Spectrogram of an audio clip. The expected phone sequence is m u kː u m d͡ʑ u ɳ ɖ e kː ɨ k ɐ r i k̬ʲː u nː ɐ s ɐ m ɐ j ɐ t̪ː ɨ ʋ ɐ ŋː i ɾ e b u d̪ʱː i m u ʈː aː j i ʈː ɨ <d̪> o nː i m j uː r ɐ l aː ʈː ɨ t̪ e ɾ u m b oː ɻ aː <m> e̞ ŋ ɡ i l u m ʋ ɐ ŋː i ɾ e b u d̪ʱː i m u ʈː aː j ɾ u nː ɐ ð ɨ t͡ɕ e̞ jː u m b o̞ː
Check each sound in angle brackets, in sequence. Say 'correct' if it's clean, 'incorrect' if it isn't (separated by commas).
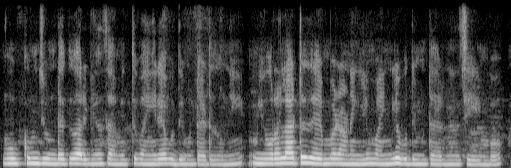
incorrect, incorrect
